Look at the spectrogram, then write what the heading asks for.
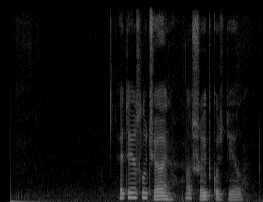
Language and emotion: Russian, sad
